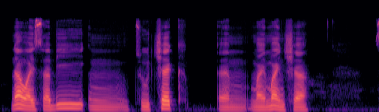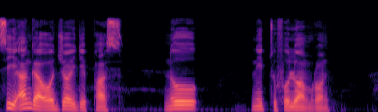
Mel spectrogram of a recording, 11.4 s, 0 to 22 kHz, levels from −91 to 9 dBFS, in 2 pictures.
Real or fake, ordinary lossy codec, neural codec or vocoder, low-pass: real; none; none; 10.8 kHz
